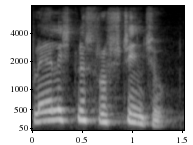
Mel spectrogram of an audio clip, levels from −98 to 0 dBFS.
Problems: none marked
